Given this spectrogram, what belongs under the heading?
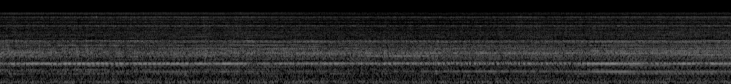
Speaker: Well, now we're at 2.5 amps. These bearings do not sound happy.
